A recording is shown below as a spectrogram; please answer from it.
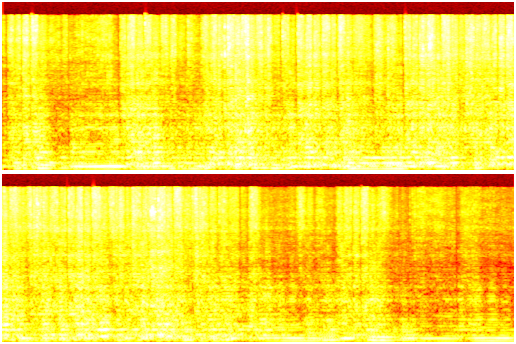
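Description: Double bass bowed hard in free improvisation: low sustained notes with a rough, scratchy noise over them, continuous and loud, thinning out near the end.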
